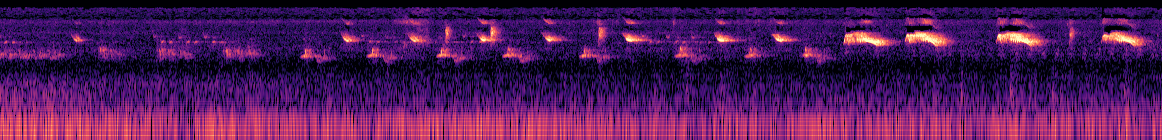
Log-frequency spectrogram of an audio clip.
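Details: Mockingbird serenade: a varied string of short chirps and slurred notes, about one per second. Several note types come in repeated runs, growing louder and buzzier toward the end, over low background hum.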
